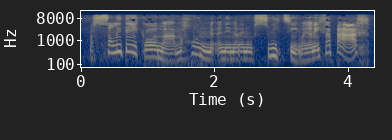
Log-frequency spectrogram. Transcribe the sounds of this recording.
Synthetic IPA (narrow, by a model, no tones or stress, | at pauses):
marsɔlˠideːɡɔəmamahʊnə̰nɨnɔɾɛnuswɪtʰimajɔnejθab̥aːχ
